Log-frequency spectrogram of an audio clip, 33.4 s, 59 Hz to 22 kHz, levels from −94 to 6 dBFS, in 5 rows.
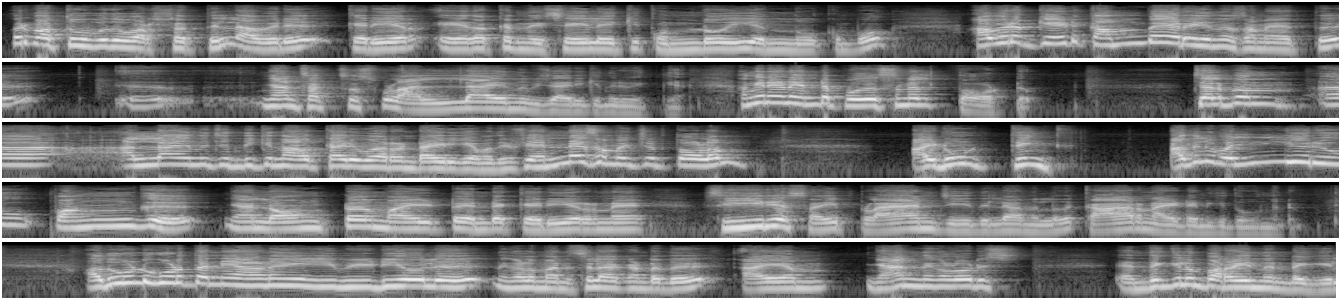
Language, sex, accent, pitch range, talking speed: Malayalam, male, native, 150-235 Hz, 120 wpm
